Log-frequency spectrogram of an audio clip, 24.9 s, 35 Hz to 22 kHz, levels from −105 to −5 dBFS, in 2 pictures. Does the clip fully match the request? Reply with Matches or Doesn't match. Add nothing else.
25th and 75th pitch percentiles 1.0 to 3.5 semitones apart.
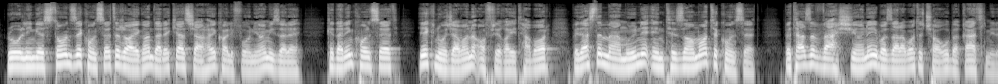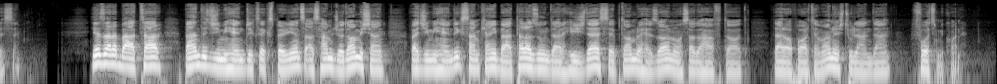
Doesn't match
